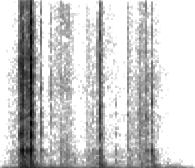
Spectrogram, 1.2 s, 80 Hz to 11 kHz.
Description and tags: sons cotxe tensor cinturo 2011-10-19
car, field-recording, sound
